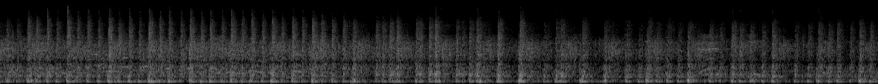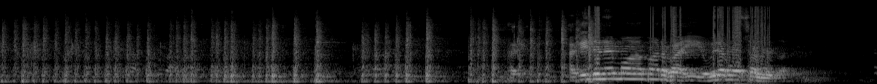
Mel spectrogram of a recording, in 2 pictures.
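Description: A chorus of men sings together through microphones.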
